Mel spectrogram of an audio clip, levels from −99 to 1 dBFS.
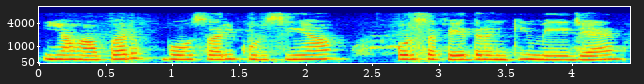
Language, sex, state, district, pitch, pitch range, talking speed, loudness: Hindi, female, Uttar Pradesh, Shamli, 235 Hz, 230-245 Hz, 150 wpm, -15 LUFS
